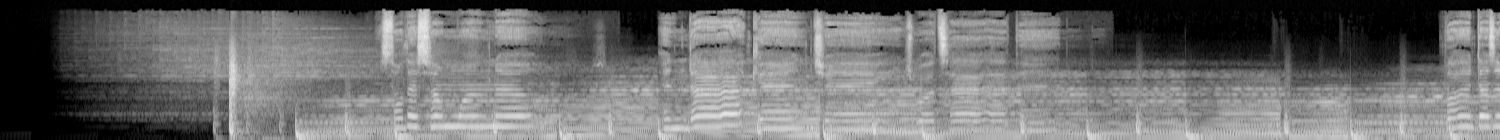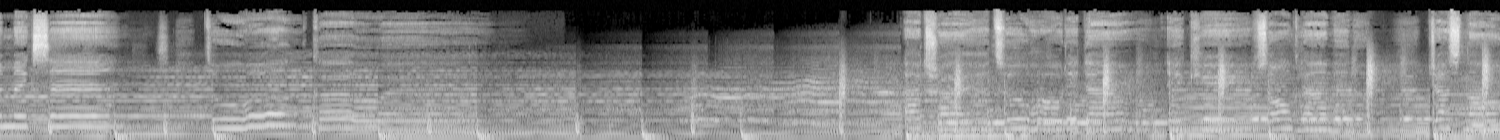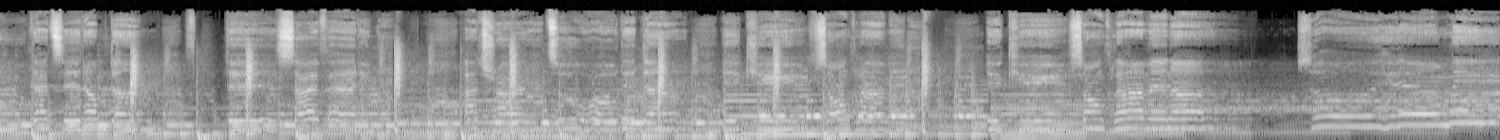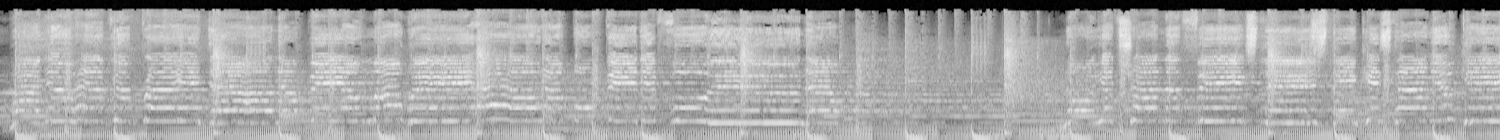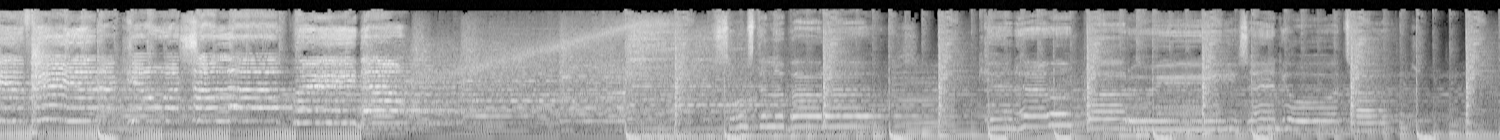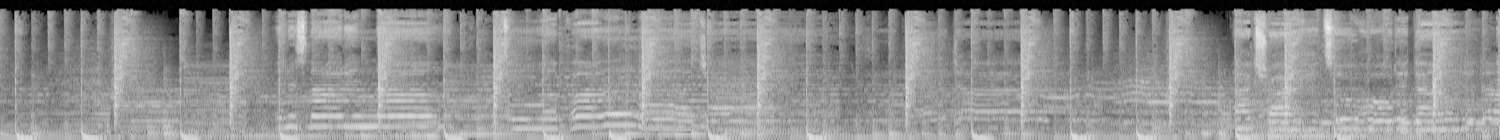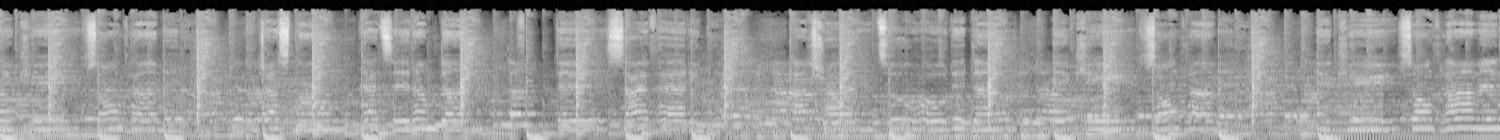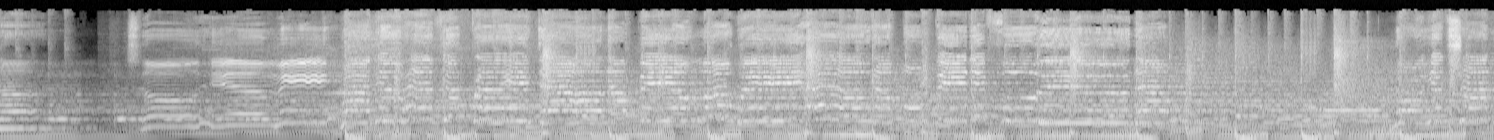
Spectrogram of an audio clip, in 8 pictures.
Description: # pop # Singer-Songwriter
